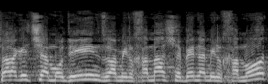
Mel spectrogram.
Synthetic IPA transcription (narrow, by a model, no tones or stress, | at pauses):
ʃaʁlaːɡid̪ʃeamod̪inzoamilχamaʃebe̞nhamilχamot̪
